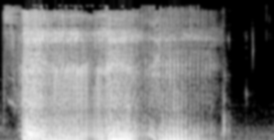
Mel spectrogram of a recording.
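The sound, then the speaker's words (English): A synthetic fart noise played by a smart speaker: one long, buzzy, sputtering blast lasting about two seconds, with rapid fluttering pulses that rise and dip in loudness before cutting off abruptly into silence. “We asked for a fart noise. We got a fart noise.”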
